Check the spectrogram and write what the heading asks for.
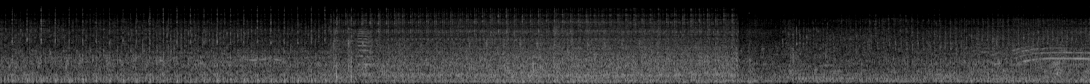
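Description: Small boat engines running with a rapid knocking chug. The sound shifts abruptly about three seconds in and again about seven seconds in.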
